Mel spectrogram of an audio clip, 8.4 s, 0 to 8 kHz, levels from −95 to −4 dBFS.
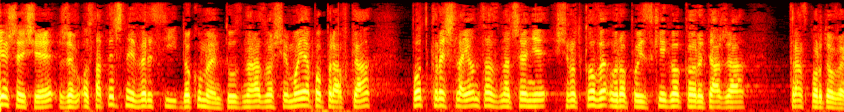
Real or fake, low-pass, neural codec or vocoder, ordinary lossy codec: real; 7.2 kHz; none; none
